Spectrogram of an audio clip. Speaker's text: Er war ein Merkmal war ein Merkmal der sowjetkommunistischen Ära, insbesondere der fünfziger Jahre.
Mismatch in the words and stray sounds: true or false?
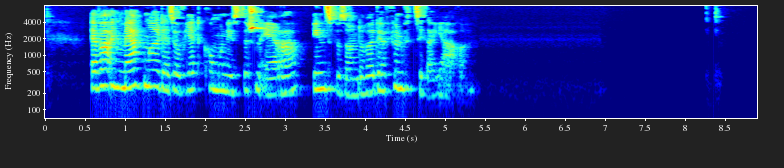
true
